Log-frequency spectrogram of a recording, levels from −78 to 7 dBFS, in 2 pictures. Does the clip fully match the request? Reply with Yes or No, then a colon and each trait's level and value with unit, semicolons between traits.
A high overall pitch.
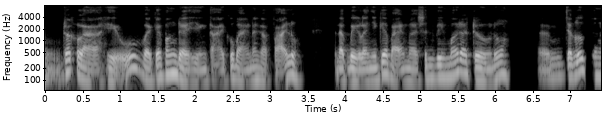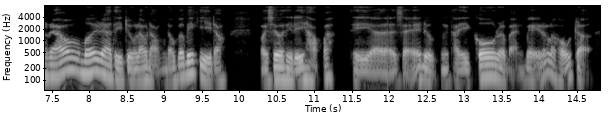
No: low, 105 Hz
